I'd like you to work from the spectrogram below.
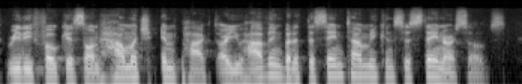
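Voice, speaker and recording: Speaking at a quick pace with a medium-pitched voice, a young Palestinian student entrepreneur in his 20s answers questions as an interview guest. His delivery is earnest and passionate, with frequent repeated words as he builds his case, captured in a dry, studio-quality recording.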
